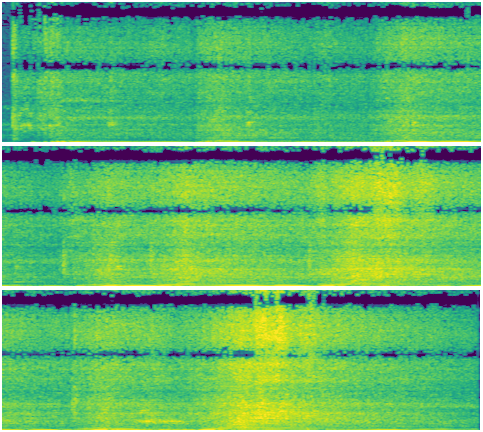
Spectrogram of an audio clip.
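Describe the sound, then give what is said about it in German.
A VW Tiguan is started with a push button and driven off, the engine catching and then revving in several rising sweeps as it accelerates, over a steady low rumble. “Wir drücken auf den Startknopf und dann fahren wir los.”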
